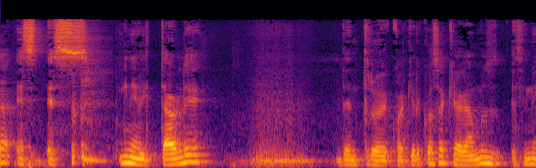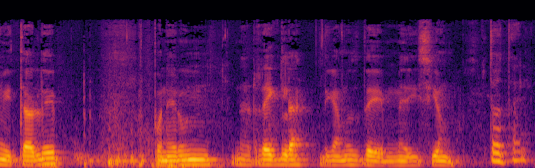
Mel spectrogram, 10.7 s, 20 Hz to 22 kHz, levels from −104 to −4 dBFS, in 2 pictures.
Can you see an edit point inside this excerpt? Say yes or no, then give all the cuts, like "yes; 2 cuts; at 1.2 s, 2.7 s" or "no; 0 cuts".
yes; 2 cuts; at 1.1 s, 7.6 s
